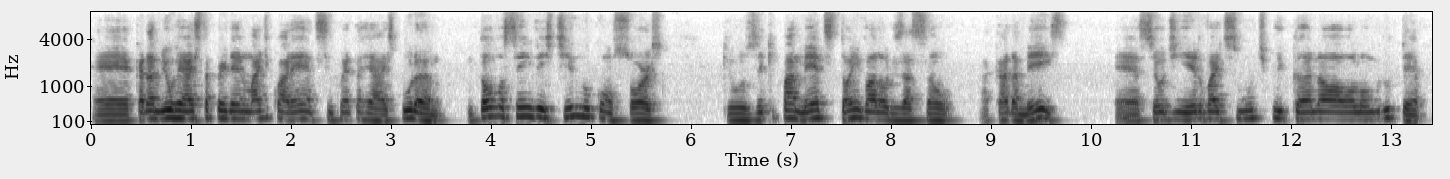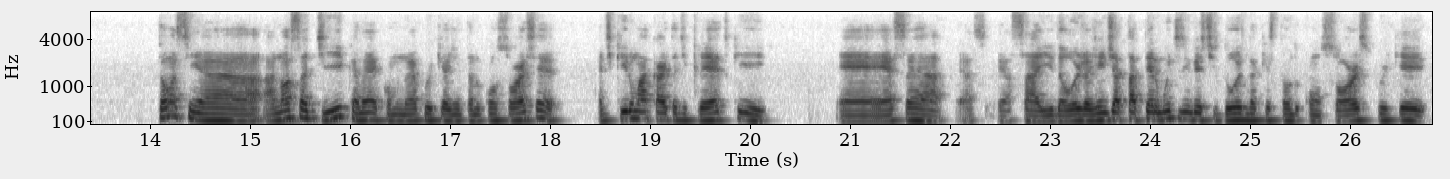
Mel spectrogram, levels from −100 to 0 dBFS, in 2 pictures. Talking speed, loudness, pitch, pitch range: 185 wpm, -23 LUFS, 135 Hz, 120-150 Hz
